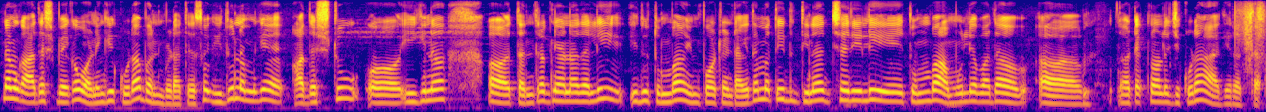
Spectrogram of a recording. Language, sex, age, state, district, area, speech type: Kannada, female, 18-30, Karnataka, Shimoga, rural, spontaneous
